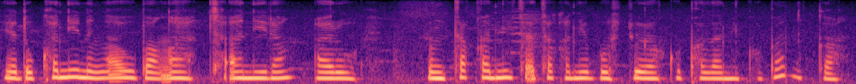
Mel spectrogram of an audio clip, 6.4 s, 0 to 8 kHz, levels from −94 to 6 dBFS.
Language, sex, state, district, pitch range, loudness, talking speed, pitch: Garo, female, Meghalaya, South Garo Hills, 215-235 Hz, -13 LUFS, 105 wpm, 225 Hz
